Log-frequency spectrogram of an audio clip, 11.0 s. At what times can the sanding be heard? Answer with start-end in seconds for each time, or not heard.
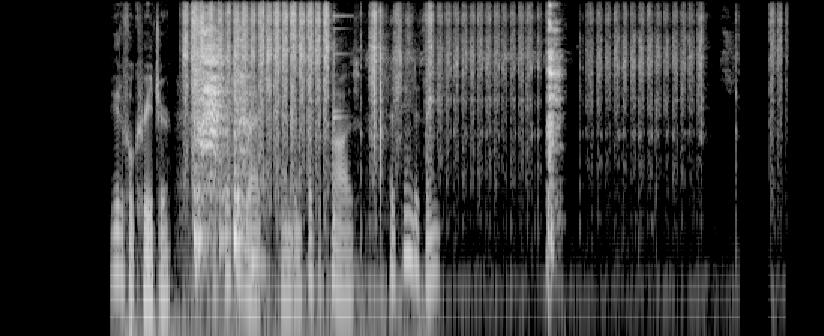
2.4-10.6.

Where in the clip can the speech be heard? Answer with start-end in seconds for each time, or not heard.
1.4-5.9.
